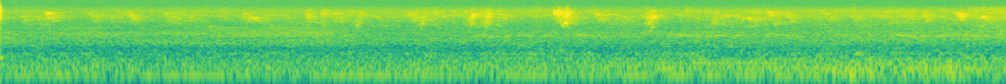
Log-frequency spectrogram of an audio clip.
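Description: Small songbird chirping: many short, high, sharp chips, several a second and irregular, over a steady low rumble.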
